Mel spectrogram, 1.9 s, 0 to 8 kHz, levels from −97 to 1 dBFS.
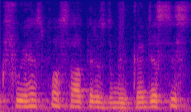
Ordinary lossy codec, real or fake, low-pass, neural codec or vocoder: none; real; none; none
